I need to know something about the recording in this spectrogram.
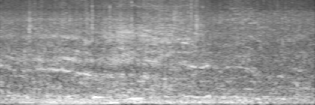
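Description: A motor vehicle passing close by with its engine running, and people's voices in the background.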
